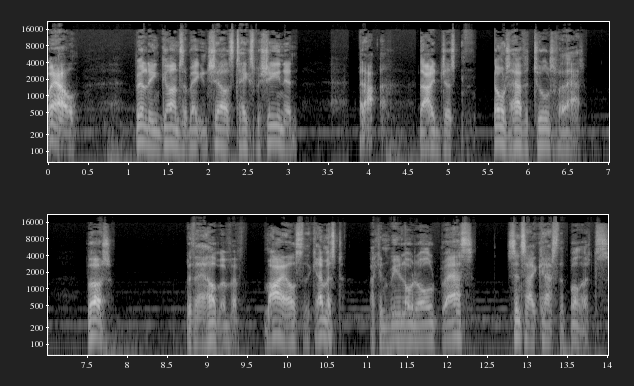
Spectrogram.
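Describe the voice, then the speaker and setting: Using a raspy, put-on character voice, a man talks at medium pitch and a moderate pace, with long, frequent pauses. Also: big swings in loudness. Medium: game stream. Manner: friendly, folksy.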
